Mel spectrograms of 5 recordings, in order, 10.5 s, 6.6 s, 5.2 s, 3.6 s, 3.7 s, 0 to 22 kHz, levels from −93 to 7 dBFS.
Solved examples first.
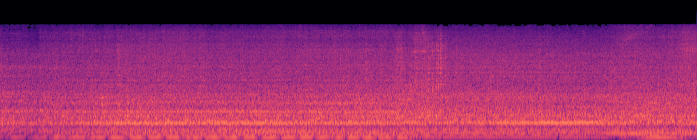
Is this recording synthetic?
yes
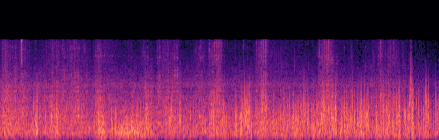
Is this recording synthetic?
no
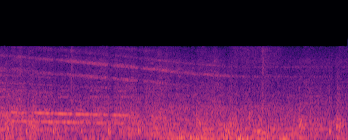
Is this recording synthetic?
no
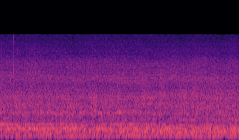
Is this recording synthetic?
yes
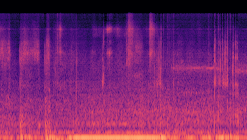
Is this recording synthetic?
yes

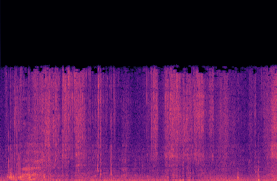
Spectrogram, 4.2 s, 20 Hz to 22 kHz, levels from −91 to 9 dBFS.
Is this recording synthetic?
no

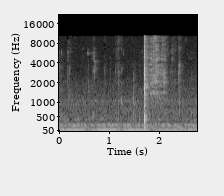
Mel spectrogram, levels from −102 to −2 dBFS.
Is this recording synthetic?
no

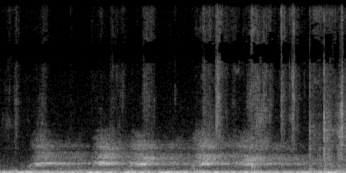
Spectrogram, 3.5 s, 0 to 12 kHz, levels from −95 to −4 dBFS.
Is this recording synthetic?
no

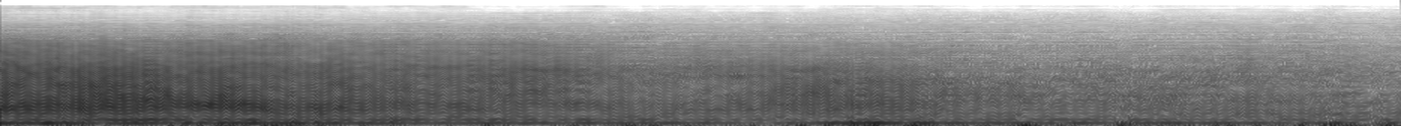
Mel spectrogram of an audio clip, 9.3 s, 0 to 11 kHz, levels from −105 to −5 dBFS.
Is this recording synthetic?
yes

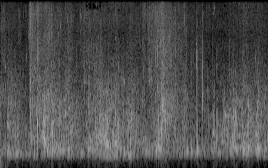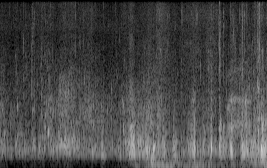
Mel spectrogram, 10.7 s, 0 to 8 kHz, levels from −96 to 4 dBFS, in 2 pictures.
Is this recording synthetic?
yes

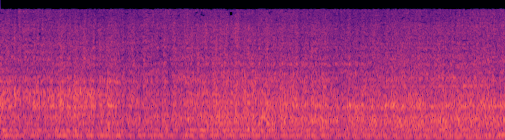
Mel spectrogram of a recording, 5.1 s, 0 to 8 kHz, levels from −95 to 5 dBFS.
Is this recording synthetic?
no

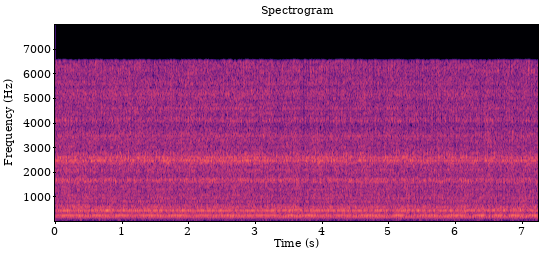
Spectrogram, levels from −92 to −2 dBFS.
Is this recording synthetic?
no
